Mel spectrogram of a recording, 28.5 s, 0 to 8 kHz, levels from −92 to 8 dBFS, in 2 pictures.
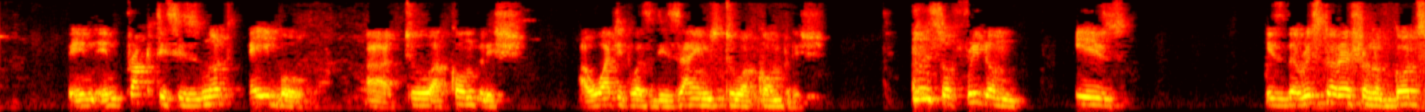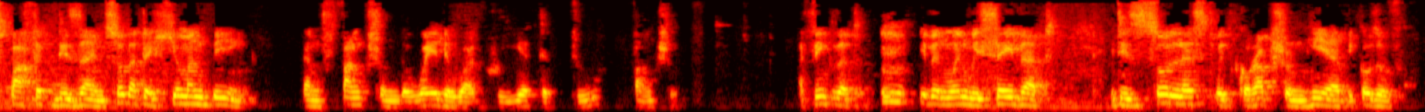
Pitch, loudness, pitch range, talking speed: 130 Hz, -24 LUFS, 120-155 Hz, 120 wpm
